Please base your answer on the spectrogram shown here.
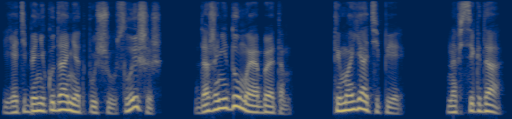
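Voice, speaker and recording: A man's voice: mid-range voice, very animated, moderate pace, darkish tone, no room sound, clean studio sound. A man playing a possessive, hot-tempered young man. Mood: passionate. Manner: pressing, emphatic.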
